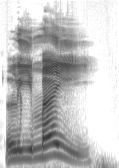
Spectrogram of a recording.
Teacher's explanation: ketika masuk di limai jangan cuman masuk tapi dengung. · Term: idgam bigunah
